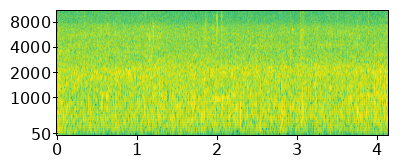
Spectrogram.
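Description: Faint, steady wash of water noise from rain and running floodwater.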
